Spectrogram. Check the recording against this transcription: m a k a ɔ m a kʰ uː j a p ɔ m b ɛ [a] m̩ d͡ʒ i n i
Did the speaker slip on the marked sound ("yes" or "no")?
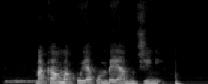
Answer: no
